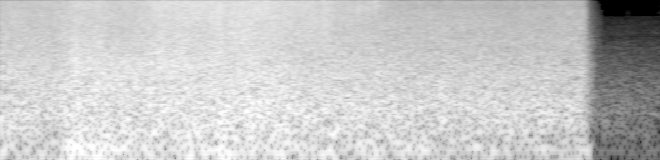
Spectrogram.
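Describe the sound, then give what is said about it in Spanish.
Waves breaking forcefully on a small strip of wet sand in a cove beneath cliffs, heard as a loud, steady, rushing roar with little variation that cuts off abruptly just before the end. “Las olas rompen con fuerza sobre la poca arena húmeda que queda en el entrante del acantilado.”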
